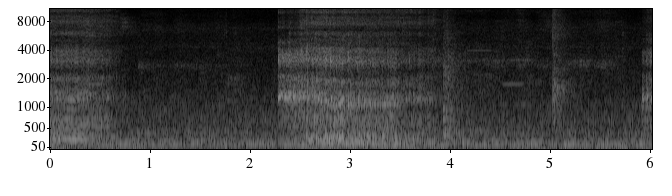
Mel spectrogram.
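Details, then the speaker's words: Loud, rough, rattling inspiratory snore from a sleeping adult with snoring and apnea, over a steady equipment hum during sleep endoscopy; obstruction from an enlarged soft palate, tonsils and uvula. "Navbatdagi bemorimiz xurroga otish va apnoyi boʻyicha kelgan. Xurga otishini o'zingiz ham koʻrishingiz mumkin."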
